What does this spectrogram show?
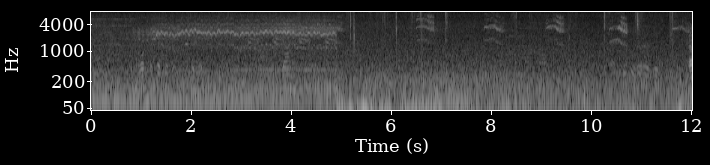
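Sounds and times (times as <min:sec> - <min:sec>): bird calling: 0:00.5 - 0:05.0, 0:10.3 - 0:10.9.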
